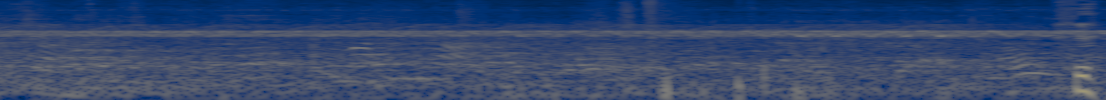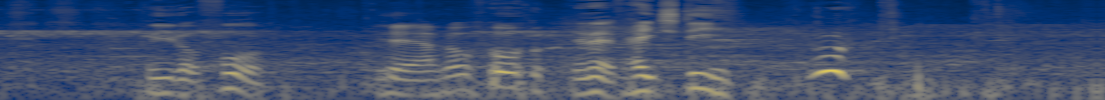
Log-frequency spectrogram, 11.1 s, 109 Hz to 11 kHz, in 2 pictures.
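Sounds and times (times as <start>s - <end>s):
distant shouting voices: 0.0s - 7.0s
high-pitched ringing: 0.2s - 7.0s.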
